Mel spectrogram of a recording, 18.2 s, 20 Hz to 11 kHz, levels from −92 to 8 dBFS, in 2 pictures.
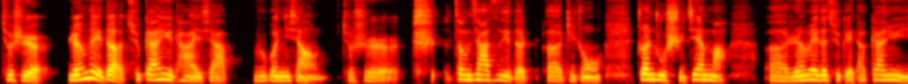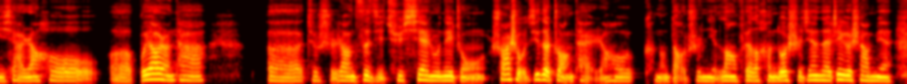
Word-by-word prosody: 就 195 - 0
是 170 -4 +2 0.2
人 195 +5 +7
为 255 - +7
地 185 -4 +6
去 200 - -4
干 210 +1 +3
预 190 - +3
它 170 -4 -1
一 155 - -1
下。 155 0 -4 0.2
如 175 +1 -5
果 180 - +2
你 165 0 +2
想 275 - -1
就 165 - -9
是 160 0 -4
持 - - +1 0.2
增 205 -2 +3
加 200 -2 +4
自 195 0 -6
己 170 - +1
的， - - -2
呃， 170 -2 -1
这 180 - -5
种 155 -2 -1 0.3
专 210 -1 +6
注 195 - +4
时 170 -2 +2
间 200 +5 +3
嘛， 180 -4 +1 0.4
呃， 170 -1 -4
人 175 +4 +3
为 195 0 +5
地 190 - +4
去 190 0 -4
给 - - -1
它 - - -6
干 195 -1 0
预 195 - +3
一 155 -3 +1
下 150 - -5
然 160 +1 -1
后， 165 -2 -4
呃， - - -6
不 185 - +4
要 220 +1 +7
让 195 -4 +3
它 180 -2 -4 0.6
呃， 155 -2 -5
就 170 - -11
是 160 - -9
让 170 -1 0
自 175 +3 0
己 150 - -6
去 180 - -5
陷 195 +2 +2
入 175 -1 +2
那 170 0 +4
种 155 - -5
刷 210 -2 0
手 - - +1
机 210 - -1
的 205 - +6
状 - - -2
态， - - -8
然 145 - -8
后 155 -2 -6
可 150 - -10
能 - - -4
导 - - -6
致 165 - -8
你 155 -1 -1
浪 165 -1 -1
费 165 - -4
了 160 - -1
很 165 0 -2
多 170 +2 +4
时 170 -2 -4
间 185 0 +1
在 180 - +1
这 205 +3 +4
个 185 -2 +4
上 175 -2 -2
面， 160 -2 +1
175 Hz, 280 characters per minute, -22 LUFS, 160-195 Hz, 0.6 s, 人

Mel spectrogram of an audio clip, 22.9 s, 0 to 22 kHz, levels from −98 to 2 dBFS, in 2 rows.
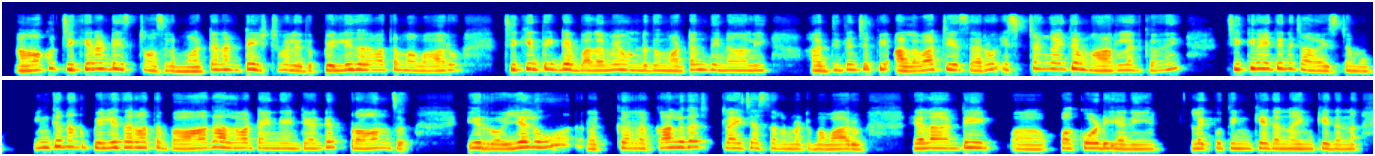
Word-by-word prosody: నాకు 250 +7 +3
చికెనంటే 300 +3 +3
ఇష్టం 270 -3 -5
అసలు 220 +1 -4
మటనంటే 265 +6 +1
ఇష్టమే 260 +1 -6
లేదు. 220 - -2
పెళ్లి 240 +2 +3
తర్వాత 260 -1 -1
మా 245 - 0
వారు 225 +4 -1 0.4
చికెను 275 +1 +1
తింటే 285 -1 +3
బలమే 240 +3 +1
ఉండదు. 235 -1 -3
మటను 265 +5 -1
తినాలి 240 -1 -2 0.5
అది 230 +2 -1
ఇది 270 - -2
అని 265 - -4
చెప్పి 295 - -2
అలవాటు 235 +5 +3
చేశారు. 260 -1 0
ఇష్టంగా 315 +2 -2
అయితే 305 +2 +2
మారలేదు 230 +2 +1
కానీ, 275 +7 -4 0.5
చికెనైతేనే 315 +1 +2
చాలా 235 -3 0
ఇష్టము. 215 0 -5 0.4
ఇంకా 280 +4 +2
నాకు 305 0 -2
పెళ్లి 265 +2 +3
తర్వాత 275 -1 +3 0.2
బాగా 240 +6 +5
అలవాటైంది 255 -2 0
ఏంటి 230 +1 -5
అంటే 255 +5 -1 0.2
ప్రాన్స్. 240 +2 +1 0.6
ఈ - - +3
రొయ్యలు 275 +7 +4 0.4
రకరకాలుగా 255 +6 +1 0.2
ట్రై 250 -1 +2
చేస్తారనమాట 220 -4 -4
మా - - -1
వారు. 215 0 +3 0.5
ఎలా 255 +2 +5
అంటే 245 +3 0 0.4
ఆహ్, 200 -1 -2
పకోడీ 245 0 +3
అని 210 0 -2 0.4
లేకపోతే 230 +1 -3
ఇంకేదన్నా 230 -1 0
ఇంకేదన్నా 220 -1 -2
250 Hz, 140 wpm, -22 LUFS, 230-275 Hz, 0.6 s, బాగా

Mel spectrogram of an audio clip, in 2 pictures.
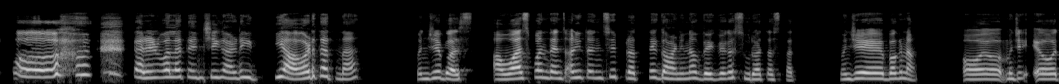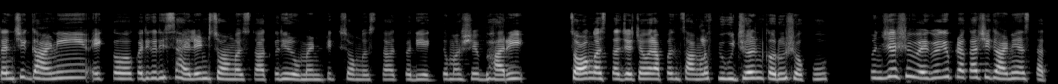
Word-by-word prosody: हो 425 - -1 1.1
कारण 310 -2 +3
मला 335 +1 +3
त्यांची 320 0 -3
गाणी 305 0 -1
इतकी 325 +6 -3
आवडतात 305 +7 +4
ना, 250 0 -4 0.6
म्हणजे 260 +5 -2
बस. 225 -2 +1 0.2
आवाज 260 +4 +5
पण 325 0 -2
त्यांचा 285 -2 0
आणि 305 +1 0
त्यांचे 305 +2 -4
प्रत्येक 285 0 -4
गाणी 260 -4 0
ना 280 +3 -2
वेगवेगळ्या 255 +3 0
सुरात 245 -5 -5
असतात. 225 -4 -9 0.4
म्हणजे 265 +2 +4
बघ 260 0 +2
ना, 255 -3 -1 0.5
अ, - - -5 0.4
म्हणजे 260 +2 -4
अ, 245 0 +2
त्यांची 270 +5 0
गाणी 295 +4 +1
एक 260 +1 -6
अ, 260 -1 +2
कधी-कधी 285 +3 -2
सायलेंट 270 -4 0
सॉन्ग 245 -3 0
असतात, 230 0 -4
कधी 250 +1 -3
रोमॅन्टिक 225 0 -4
सॉन्ग 235 -4 -6
असतात, 225 +1 -9
कधी 230 0 -5
एकदम 225 +3 -7
असे 240 +2 -3
भारी 250 +3 +2 0.5
सॉन्ग 265 0 +7
असतात, 265 -1 -1
ज्याच्यावर 255 +1 +2
आपण 250 +1 0
चांगलं 245 +1 -1
फ्युजन 275 +2 +2
करू 255 0 +3
शकू. 240 +1 -5 0.4
म्हणजे 300 +3 0
अशी 370 +1 -1
वेगवेगळी 305 +1 +2
प्रकारची 320 -1 -1
गाणी 275 -2 +1
असतात 265 -5 -4
265 Hz, 160 wpm, -22 LUFS, 245-295 Hz, 1.1 s, सॉन्ग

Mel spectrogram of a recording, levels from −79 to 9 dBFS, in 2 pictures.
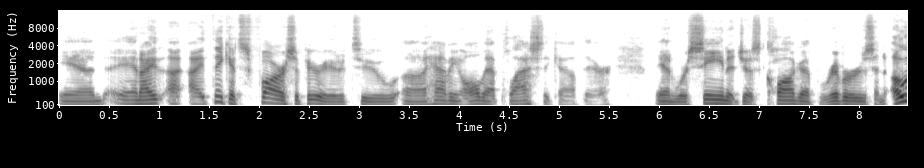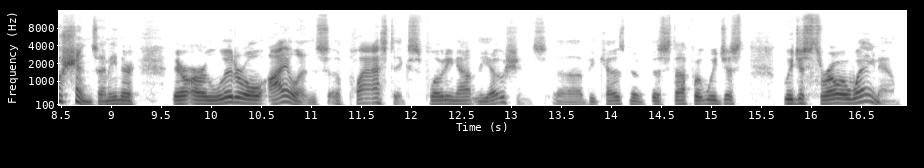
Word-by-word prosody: And 120 0 -6
and 145 -2 -5
I 150 +2 +4
I - - -3
I 140 - -2
think 210 -4 -3
it's 155 - -1
far 175 -6 +2
superior 135 -6 -2
to, 115 +1 -7
uh, 115 -1 -7
having 130 -1 -4
all 120 +4 -3
that 115 -4 -4
plastic 130 -8 -7
out 85 -3 -16
there, - - -17 0.4
and 120 -2 -2
we're 110 0 -2
seeing 155 -2 +3
it 125 - 0
just 120 0 -4
clog 140 -2 +2
up 115 -4 -2
rivers, 125 +2 0
and - - -9
oceans, 110 +2 +7
I 125 - -1
mean, 135 +2 +1
there 130 -6 +1 0.4
there 145 +1 +4
are 145 -2 +4
literal 155 0 +5
islands 100 - +1
of - - -12
plastics 175 +1 -5
floating 140 -1 -1
out 135 +1 -4
in 115 - -15
the 120 +2 -4
oceans, 85 - -7
uh, 105 -1 -12
because 125 +6 -7
of 120 -4 -6
the 125 - -4
stuff 140 +2 -4
that 135 - +2
we 145 0 -1
just 150 0 -5 0.4
we 155 0 +4
just 165 -1 +1
throw 155 +4 +5
away 190 +8 +3
now. 80 -5 -10
135 Hz, 190 wpm, -23 LUFS, 115-150 Hz, 0.4 s, oceans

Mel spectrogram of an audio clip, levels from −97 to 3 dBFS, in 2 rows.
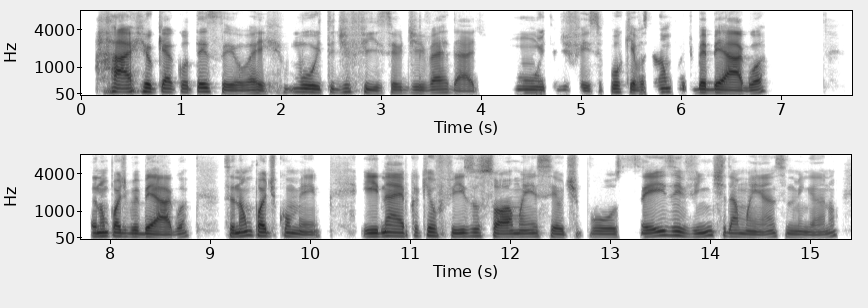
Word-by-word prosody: Ai 125 0 +5
o - - +7
que 125 - +1
aconteceu, 120 -6 0
velho 95 -2 -1 0.2
muito 120 -1 0
difícil 105 -4 -6
de 95 0 -6
verdade, 100 -6 -3 0.4
muito 105 -2 -4
difícil 95 -4 -10
porque 120 -3 -1
você 100 - -6
não 125 +1 0
pode - - -13
beber 110 -1 +4
água 95 +1 +4 0.9
você 110 - +1
não 120 +1 +5
pode 120 -3 +2
beber 105 -1 +4
água, 95 +5 +2 0.3
você 110 - -1
não 130 +5 +4
pode 125 -4 +5
comer 95 -8 -2 0.4
e 110 +2 +3
na 125 -1 +4
época 125 +1 -4
que 125 - -6
eu 125 - +3
fiz, 115 0 -2
o 120 - -1
sol 100 -3 +3
amanheceu 105 -1 0
tipo, 95 +1 -4
6h20 110 -6 -1
se - - -17
eu - - -4
não 95 - -3
me 95 - -4
engano, 90 - -6
105 Hz, 165 wpm, -21 LUFS, 95-120 Hz, 0.9 s, o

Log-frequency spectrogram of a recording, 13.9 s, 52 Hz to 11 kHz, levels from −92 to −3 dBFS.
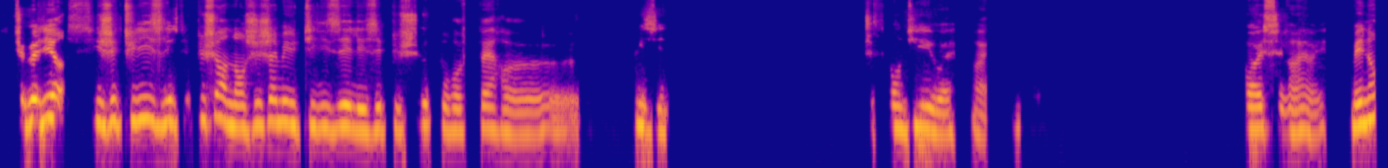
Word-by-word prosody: Tu 210 - -1
veux 235 0 +10
dire 260 +4 +7
si 225 -2 -5
j'utilise 230 +1 +2
les 225 - +3
épluchures? 245 - 0
Non, 195 -2 +2
j'ai 195 +4 -1
jamais 220 0 +2
utilisé 195 -1 +1
les 175 -1 +1
épluchures 180 +3 -4
pour, 175 -3 -3
heu, - - -4 0.2
faire, 180 -2 -3
heu, 155 - -6 0.5
cuisine. 170 -5 -1 2.0
C'est - - -11
ce - - -33
qu'on 190 -2 -1
dit, 185 +1 +1
ouais, 155 0 -3 0.2
ouais. - - -8 2.6
Ouais, 180 0 +2
c'est 180 -1 -3
vrai, 170 +1 -3
oui, 155 +5 -8 0.3
mais 205 +2 +7
non, 240 - +5
190 Hz, 130 wpm, -23 LUFS, 170-215 Hz, 2.6 s, veux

